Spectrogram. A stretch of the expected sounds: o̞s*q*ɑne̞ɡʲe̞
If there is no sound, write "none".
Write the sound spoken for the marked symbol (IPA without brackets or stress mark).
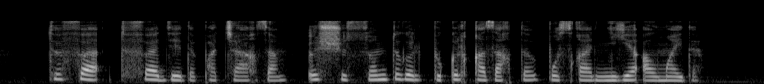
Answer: q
